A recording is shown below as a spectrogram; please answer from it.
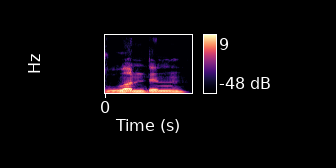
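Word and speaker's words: Lunden: unto her so uh her name is London not spelled the way the city is spelled l-u-n-d-e-n uh but London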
